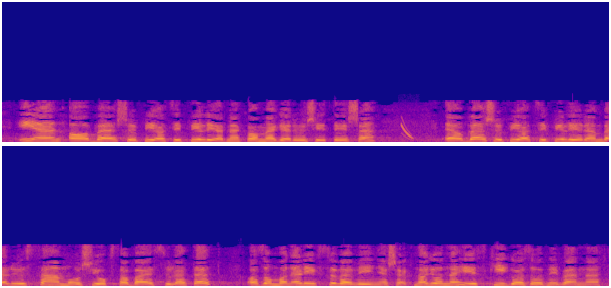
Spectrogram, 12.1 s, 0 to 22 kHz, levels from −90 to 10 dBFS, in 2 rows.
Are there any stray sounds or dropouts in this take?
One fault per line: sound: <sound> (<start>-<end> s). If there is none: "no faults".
sound: chirp (4.0-4.1 s)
